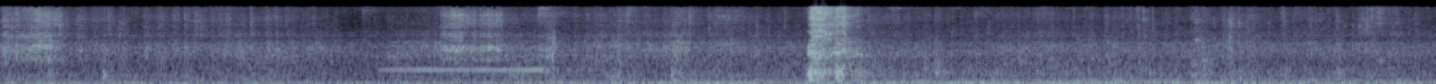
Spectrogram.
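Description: Freight cars (tank cars, boxcars and covered hoppers) rolling past, their steel wheels making a steady low rumble on the rails. A brief steady high tone sounds about four seconds in, and a loud sudden noise about eight seconds in.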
